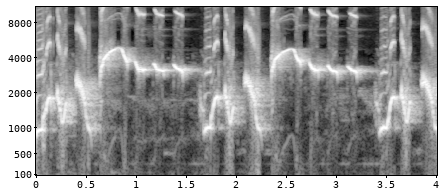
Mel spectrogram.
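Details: White-rumped shama singing loud, rich whistled phrases: a rising note sweeping into a long high whistle with a fluttering tail, repeated roughly every second, with sharp clicking notes between phrases.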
